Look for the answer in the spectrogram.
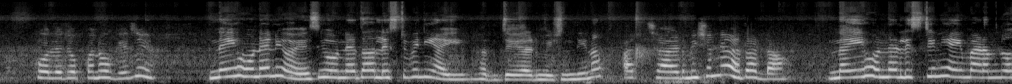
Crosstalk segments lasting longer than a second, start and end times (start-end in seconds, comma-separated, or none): none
